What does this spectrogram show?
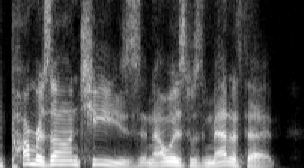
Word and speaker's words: Parmesan: But it's also that's like Parmesan versus Parmesan. I hear white people say Parmesan cheese, and I always was mad at that.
